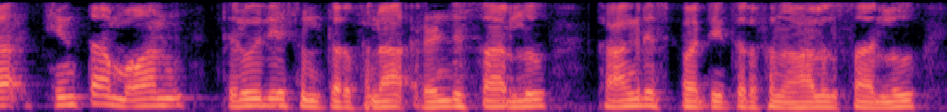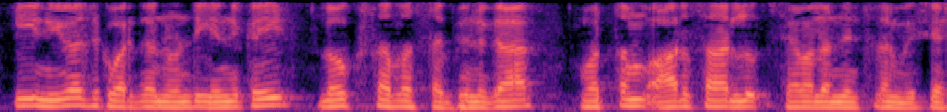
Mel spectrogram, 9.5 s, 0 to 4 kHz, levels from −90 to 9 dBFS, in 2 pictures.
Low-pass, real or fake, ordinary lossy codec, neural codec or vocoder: 3.6 kHz; fake; none; codec, 16 kHz in and 24 kHz out, 2.2 kbps, FireRedTTS-2 codec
